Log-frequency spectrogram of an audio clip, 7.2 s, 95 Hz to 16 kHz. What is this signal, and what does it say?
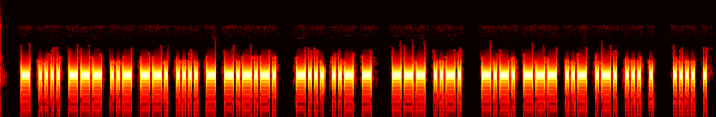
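Morse code, heard as a keyed tone, about 40 wpm, 600 Hz. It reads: THOUGHT; BUT OF COURSE HE
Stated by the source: Morse code at 40 wpm, practice text, CW med Gnister.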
